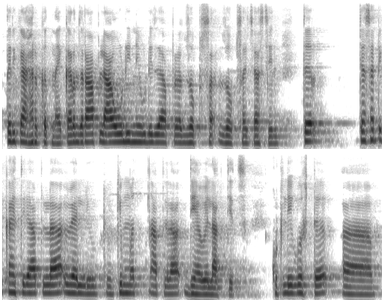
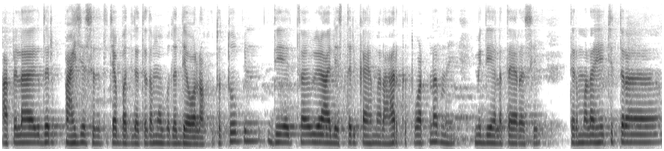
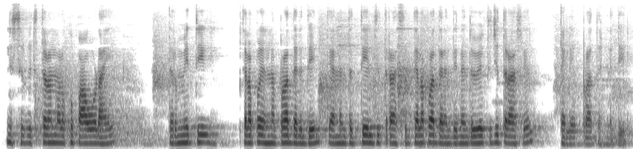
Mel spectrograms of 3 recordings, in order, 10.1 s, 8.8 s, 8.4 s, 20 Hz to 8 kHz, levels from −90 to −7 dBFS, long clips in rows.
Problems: constant background noise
